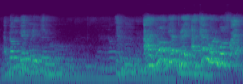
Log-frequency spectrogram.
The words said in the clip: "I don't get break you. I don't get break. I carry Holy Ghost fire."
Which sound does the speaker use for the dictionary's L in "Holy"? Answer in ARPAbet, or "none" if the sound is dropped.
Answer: N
